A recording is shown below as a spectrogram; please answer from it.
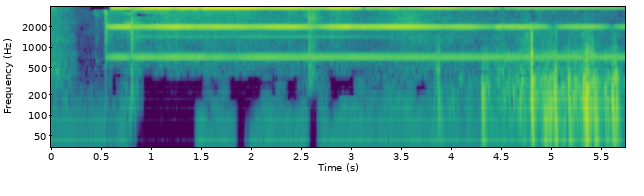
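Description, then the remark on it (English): A bell is struck to signal the end of a short break, then struck a few more times, its bright metallic tone ringing on steadily and sustaining throughout, with some faint handling clatter near the end. No one speaks. “Thought I would ring the bell tonight in case people have wandered away from their device.”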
